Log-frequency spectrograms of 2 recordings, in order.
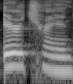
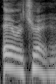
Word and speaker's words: Eritrea: He's an Eritrean Jew.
